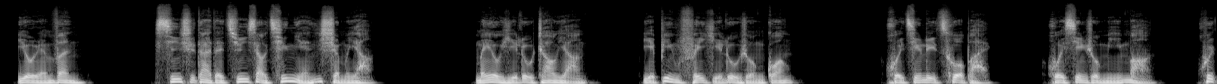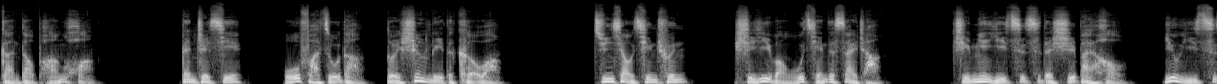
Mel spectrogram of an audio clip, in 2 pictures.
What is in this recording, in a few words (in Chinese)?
男 年轻; 军校青春中国空军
